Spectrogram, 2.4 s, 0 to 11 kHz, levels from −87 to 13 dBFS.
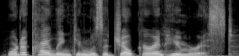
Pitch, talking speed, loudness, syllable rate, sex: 240 Hz, 175 wpm, -16 LUFS, 5.8 syllables/s, female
